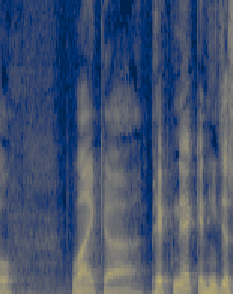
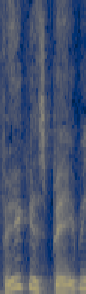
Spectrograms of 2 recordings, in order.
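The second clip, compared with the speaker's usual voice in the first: excited put-on partier voice, higher pitch; 8 semitones higher than usual. Comparing his joy to a movie scene: excited Swingers guy impression. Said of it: "that Swingers movie when that guy's all like".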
